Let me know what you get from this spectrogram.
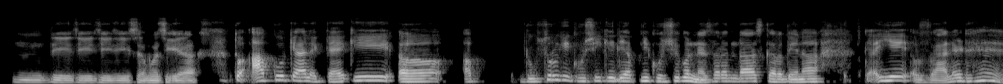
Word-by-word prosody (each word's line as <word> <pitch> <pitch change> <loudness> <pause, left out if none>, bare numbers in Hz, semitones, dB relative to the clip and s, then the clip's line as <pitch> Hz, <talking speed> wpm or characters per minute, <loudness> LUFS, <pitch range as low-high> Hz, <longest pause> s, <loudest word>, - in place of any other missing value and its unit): हुँ, 100 -2 -4
जी, 100 -2 -1
जी, 95 -1 -3
जी, 95 0 -3
जी, 95 0 -2
समझ 95 0 -1
गया। 90 -2 0 0.4
तो - - +4 0.2
आपको 200 +4 +2
क्या 165 -3 +5
लगता 135 -4 -2
है 130 +3 +2
कि 180 +6 -1 0.4
अ, - - +5 0.6
आप 135 +1 -6 0.4
दूसरों 135 - -1
की 200 -2 0
खुशी 155 0 -3
के 160 -1 +1
लिए 155 0 +2
अपनी 165 +2 0
खुशी 140 +3 0
को 165 0 +3
नज़रअंदाज़ 145 +4 +1
कर 125 -3 +2
देना, 120 +2 +2 0.5
क्या - - -5
ये 180 +2 +3 0.3
वैलिड 115 +11 0
है? 170 0 -1
135 Hz, 180 wpm, -22 LUFS, 105-160 Hz, 0.6 s, क्या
